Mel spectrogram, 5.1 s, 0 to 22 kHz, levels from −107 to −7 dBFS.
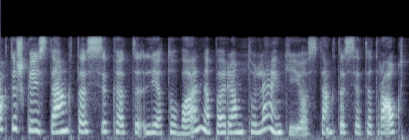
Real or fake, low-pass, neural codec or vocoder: real; 7.2 kHz; none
